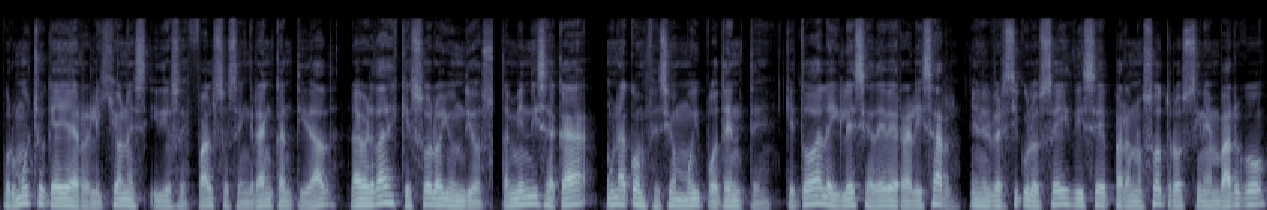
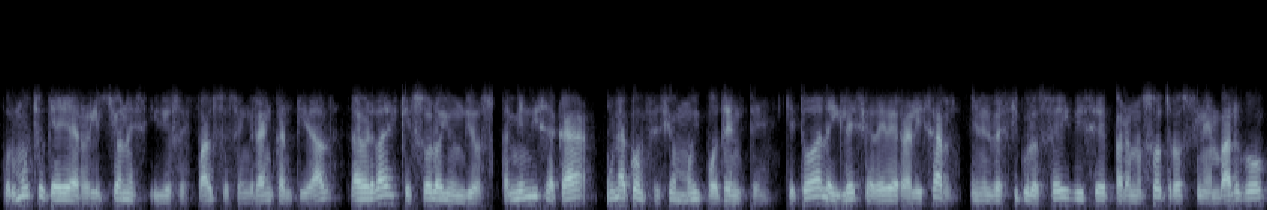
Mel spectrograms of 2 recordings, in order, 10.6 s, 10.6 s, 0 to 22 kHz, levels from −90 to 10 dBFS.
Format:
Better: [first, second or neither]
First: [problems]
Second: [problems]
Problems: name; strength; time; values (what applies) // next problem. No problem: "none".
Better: first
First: none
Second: phone-call audio; nothing above 3.5 kHz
